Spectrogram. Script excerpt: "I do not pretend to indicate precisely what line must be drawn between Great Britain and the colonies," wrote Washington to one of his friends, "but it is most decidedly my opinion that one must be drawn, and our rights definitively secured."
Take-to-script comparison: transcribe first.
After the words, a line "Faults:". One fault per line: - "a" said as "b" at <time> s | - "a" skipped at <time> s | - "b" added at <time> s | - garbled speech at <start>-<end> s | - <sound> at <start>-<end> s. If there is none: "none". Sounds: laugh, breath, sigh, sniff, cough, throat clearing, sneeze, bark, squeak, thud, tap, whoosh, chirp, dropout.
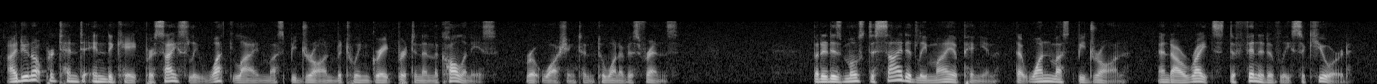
"I do not pretend to indicate precisely what line must be drawn between Great Britain and the colonies," wrote Washington to one of his friends, "but it is most decidedly my opinion that one must be drawn, and our rights definitively secured."
Faults:
none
